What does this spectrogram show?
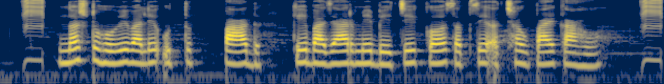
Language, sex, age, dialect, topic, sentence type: Bhojpuri, female, 18-24, Western, agriculture, statement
